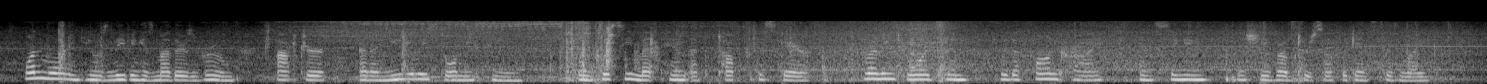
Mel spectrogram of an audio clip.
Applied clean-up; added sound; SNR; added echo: none; Truck; 9 dB; none.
